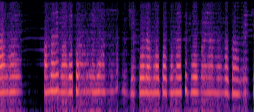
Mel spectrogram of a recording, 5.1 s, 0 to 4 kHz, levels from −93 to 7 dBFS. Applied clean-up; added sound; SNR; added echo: neural separator model SepFormer WHAMR!.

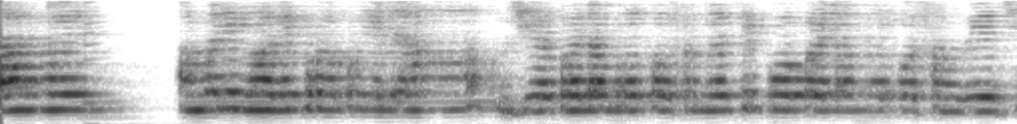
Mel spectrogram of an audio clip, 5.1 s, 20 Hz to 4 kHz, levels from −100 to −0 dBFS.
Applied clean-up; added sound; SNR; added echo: neural mask model DeepFilterNet 3.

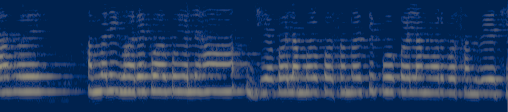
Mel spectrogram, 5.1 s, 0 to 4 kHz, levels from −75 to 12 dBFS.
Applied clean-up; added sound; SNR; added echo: none; none; none; none.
